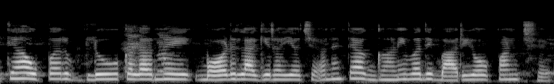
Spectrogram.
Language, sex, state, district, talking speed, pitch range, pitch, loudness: Gujarati, female, Gujarat, Valsad, 185 wpm, 215-245 Hz, 230 Hz, -17 LUFS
